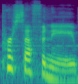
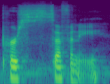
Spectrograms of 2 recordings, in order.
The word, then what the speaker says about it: Persephone: I say it Persephone, but I think there might be multiple ways of how people approach it. I'm not sure if there is a definitive way, but I pronounce it Persephone.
